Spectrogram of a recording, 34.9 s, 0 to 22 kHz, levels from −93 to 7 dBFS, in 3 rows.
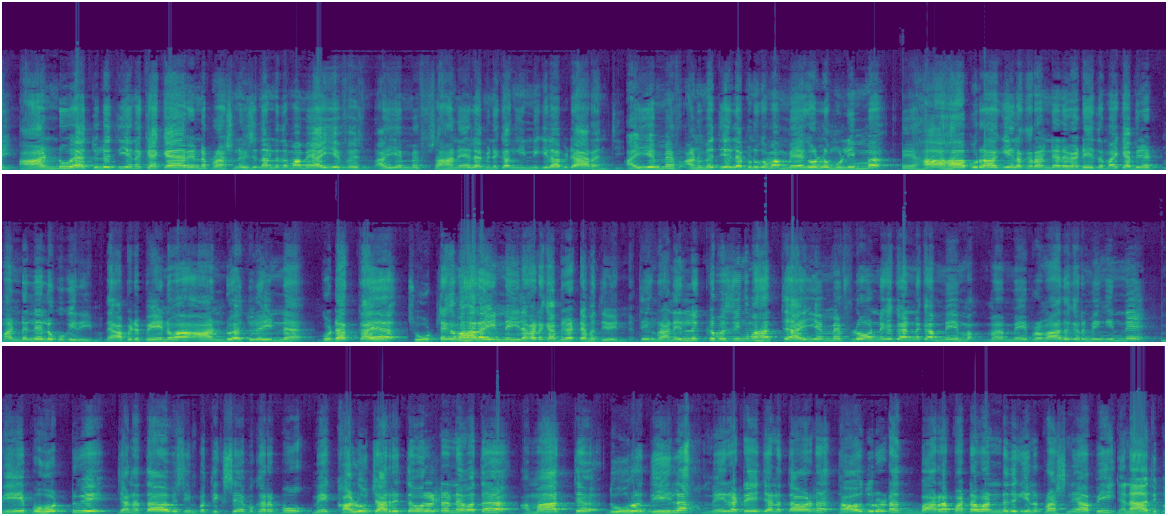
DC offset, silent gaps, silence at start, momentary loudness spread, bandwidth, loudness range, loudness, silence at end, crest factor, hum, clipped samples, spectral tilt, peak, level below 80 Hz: under 0.1%; none; 0 s; 9 LU; 15.5 kHz; 4 LU; -16 LUFS; 0 s; 16 dB; none; under 0.1%; -3 dB/octave; 0 dBFS; -56 dBFS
